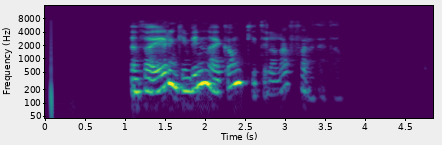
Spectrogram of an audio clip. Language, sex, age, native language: Icelandic, female, 40-49, Icelandic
